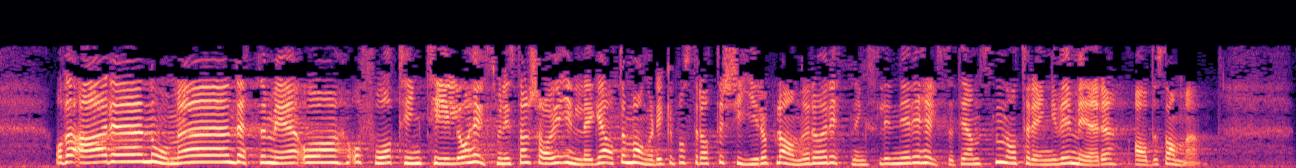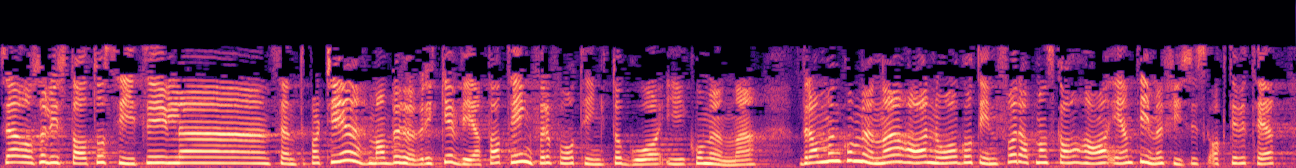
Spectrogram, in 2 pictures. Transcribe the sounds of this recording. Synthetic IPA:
ɔd̪ɛʔæɾnuːəməd̪ɛt̪ːəmɛɔɔfoːt̪ʰɪŋːt̪ʰɪlɔhɛlsəmɪnɪst̪əɳʂɑːjʊɪɪnlɛɡːəɑt̪̚d̪ɛmɑŋləɖɪkːəpɔst̪ɾɑt̪əʂiːəɾɔpʰlɑːnəɾɔɾɛt̪nɪŋslɪnjəɾɪɦɛlsət̪ʰjeːnəst̪n̩ɔt̪ʰɾɛŋːəɾʋɪmeːɾəɑʋd̪ɛsɑmːə̰ | sɔjæhɑɾɔsɔlʏst̪ɑt̪ʰɔsiːt̪ʰɪl | sɛnt̪əɾpɑʈʰiːəmɑnbəhøːʋəɾɪkːəʋeːt̪ʰɑːt̪ʰɪŋːfɔɾɔfoːt̪ʰɪŋːt̪ʰlɔɡoːɪkʰʊmʉːnənə | d̪ɾɑmːənkʰʊmʉːnəɦɑɳoːɡɔt̪ːɪnːfɔɾɑt̪mɑnskɑlɦɑːeːnt̪ʰiːməfyːsɪskɑ̰kt̪ɪʋɪt̪ʰeːt̪

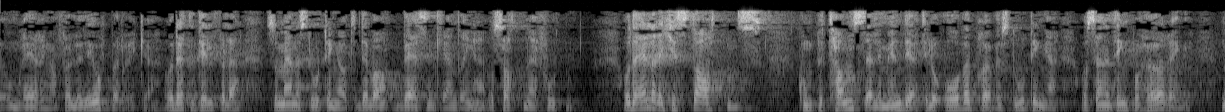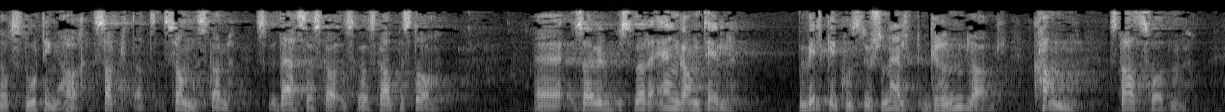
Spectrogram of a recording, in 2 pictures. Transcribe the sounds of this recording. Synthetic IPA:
ɔmɾɛjeːɾɪŋɑfœlːjəd̪ɪʊpːɛlːə̰ɾɪ̰kːə̰ɔɪd̪ɛt̪ːət̪ʰɪlfɛlːəsɔmeːnəst̪uːʈɪŋːəɑt̪d̪ɛʋɑɾʋeːsənt̪ʰlɪɛnd̪ɾɪŋə̰ɔsɑt̪ːneːfuːt̪n̩ | ɔd̪ɛɾhɛlːəɾɪçːəst̪ɑːt̪n̩skʰʊmpət̪ʰɑnsəɛlːəɾmʏnd̪ɪeːt̪ʰːɪlɔʔoːʋəɾpʰɾøːʋəst̪uːʈɪŋːəɔsɛnːət̪ʰɪŋːpʰɔɦøːɾɪŋ | nɔɾst̪uːʈɪŋːəhɑʁsɑkt̪ɑt̪sɔnːskɑld̪æʁsɑskɑskɑlskɑːpəst̪o̰ː | sɔɛʋɪlspœɾəʔɛːnɡɑŋːt̪ʰɪl | ʋɪlkəkʰʊnst̪ɪt̪ʉʂʊnɛlt̪ɡɾʉnlɑ̰ːɡkʰɑnst̪ɑːt̪sʁoːd̪n̩

